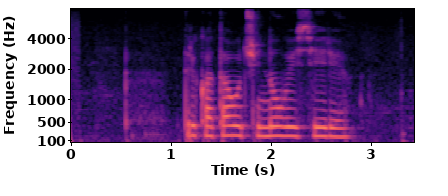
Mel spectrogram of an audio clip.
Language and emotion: Russian, neutral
